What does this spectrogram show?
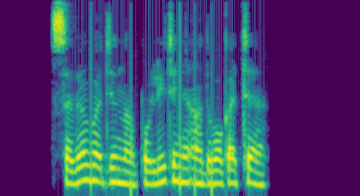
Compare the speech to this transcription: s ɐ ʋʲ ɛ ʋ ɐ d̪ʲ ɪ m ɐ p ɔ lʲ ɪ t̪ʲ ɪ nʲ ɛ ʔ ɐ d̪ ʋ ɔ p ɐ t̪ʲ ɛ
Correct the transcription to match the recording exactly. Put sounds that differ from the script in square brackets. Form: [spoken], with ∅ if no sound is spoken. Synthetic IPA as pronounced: s ɐ ʋʲ ɛ ʋ ɐ d̪ʲ ɪ [n] ɐ p ɔ lʲ ɪ t̪ʲ ɪ nʲ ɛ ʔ ɐ d̪ ʋ ɔ [k] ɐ t̪ʲ ɛ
